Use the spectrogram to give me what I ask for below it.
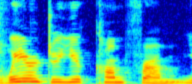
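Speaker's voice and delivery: slow, separate "Where do you come from"; drawn-out citation "Where do you come from"; careful full form. Shown as a demonstration. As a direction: pronounce every word of "Where do you come from" fully. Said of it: "두 번째 예문입니다".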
